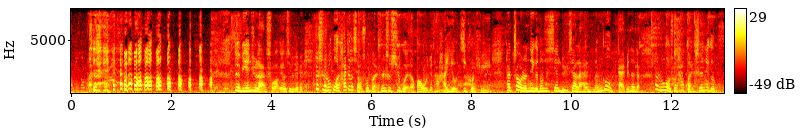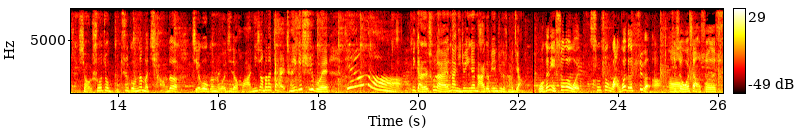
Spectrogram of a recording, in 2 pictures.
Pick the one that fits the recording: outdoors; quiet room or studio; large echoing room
outdoors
